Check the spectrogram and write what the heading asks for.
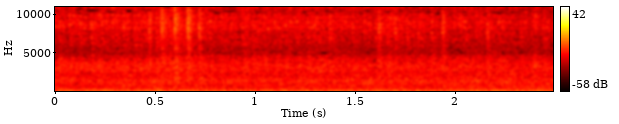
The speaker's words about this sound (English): I hope y'all can hear me over the engine and stuff.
